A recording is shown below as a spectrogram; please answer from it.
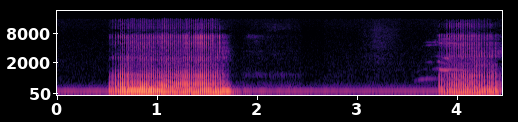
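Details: Elderly house cat knocked out asleep after a trip to the animal hospital gives a loud, rough snore lasting over a second, then a quiet gap before the next harsh breath begins near the end; low steady room hum underneath.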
